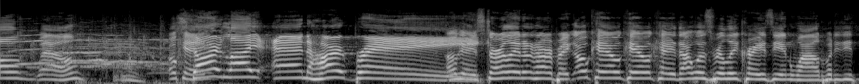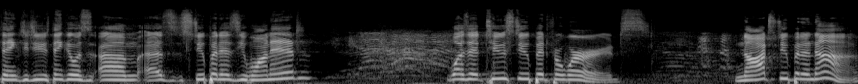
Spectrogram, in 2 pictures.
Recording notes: Especially when it is in front of a live audience at Canada’s FanExpo at the Metro Toronto Convention Centre?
